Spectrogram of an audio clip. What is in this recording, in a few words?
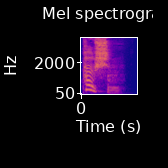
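"potion", British English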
